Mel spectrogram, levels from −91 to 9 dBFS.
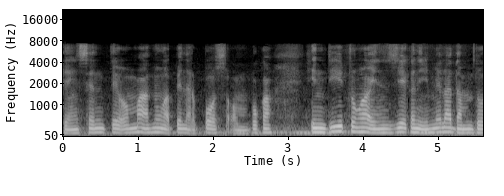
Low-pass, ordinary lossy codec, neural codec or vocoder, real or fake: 7.2 kHz; AAC, 32 kbps; codec, 44.1 kHz, 7.8 kbps, DAC; fake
